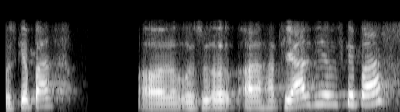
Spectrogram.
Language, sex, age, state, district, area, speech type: Hindi, male, 18-30, Bihar, Vaishali, urban, conversation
